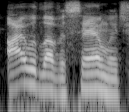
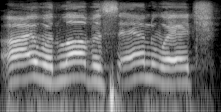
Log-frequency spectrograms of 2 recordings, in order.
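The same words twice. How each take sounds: First: It is said in a plain, normal voice. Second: It is said in a weird, moaning voice.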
